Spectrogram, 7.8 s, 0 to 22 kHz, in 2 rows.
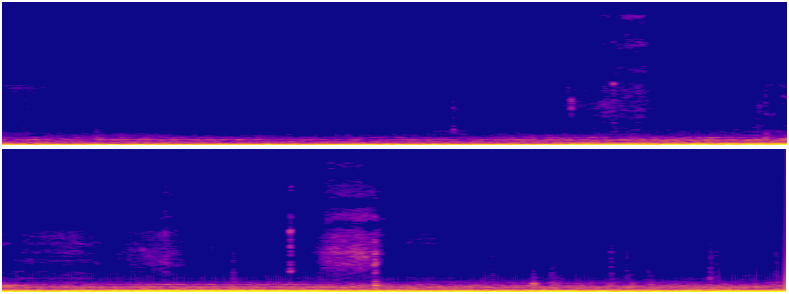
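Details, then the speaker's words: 2005 Mercedes CL600 V12, misfire fixed by replacing the voltage transformer so it now runs on all 12 cylinders instead of six, accelerating uphill: deep, even rumble climbing smoothly with no stumble. "this car is supposed to feel raw power baby and smooth smooth a nice moan not too aggressive good power"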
